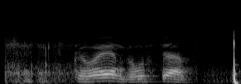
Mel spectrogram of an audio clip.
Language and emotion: Russian, neutral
